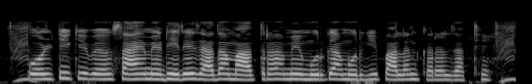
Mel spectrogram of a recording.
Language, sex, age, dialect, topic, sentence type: Chhattisgarhi, female, 18-24, Northern/Bhandar, agriculture, statement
